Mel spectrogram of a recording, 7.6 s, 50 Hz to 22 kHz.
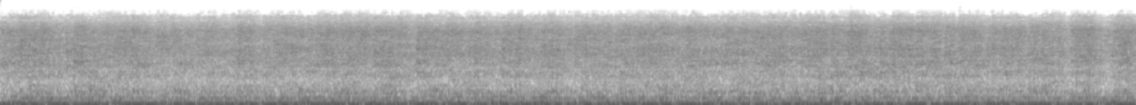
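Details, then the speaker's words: Freshly rebuilt engine's first run since October 2019, coolant warming from 170 toward 194°F: deep, steady rumble at even idle, no knocks or misses; smoothing out, normal idle. "Stalled it out, but she's running. Sounding pretty good. Smoothing out."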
